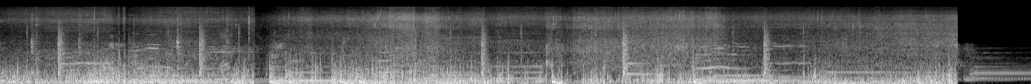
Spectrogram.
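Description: Strong wind rumbling on the microphone over small waves washing onto a sandy beach, with faint short tones mixed in. It cuts off suddenly near the end.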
